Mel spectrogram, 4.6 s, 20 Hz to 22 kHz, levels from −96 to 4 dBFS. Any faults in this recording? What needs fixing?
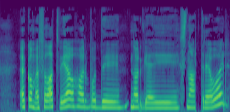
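Nothing here needs fixing, as no technical faults turn up anywhere in this speech recording.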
